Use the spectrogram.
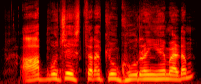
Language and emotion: Urdu, disgusted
